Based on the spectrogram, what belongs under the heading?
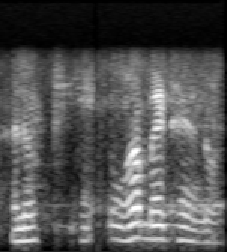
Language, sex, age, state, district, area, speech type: Urdu, male, 30-45, Delhi, Central Delhi, urban, conversation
